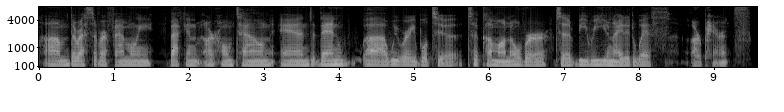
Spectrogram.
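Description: A woman born in Mexico recalling her life in an interview, reflective and unhurried with frequent ums and uhs. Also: fairly low pitch, no room sound, studio quality. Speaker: interviewee, immigrant rights advocate. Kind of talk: recorded interview recollection.

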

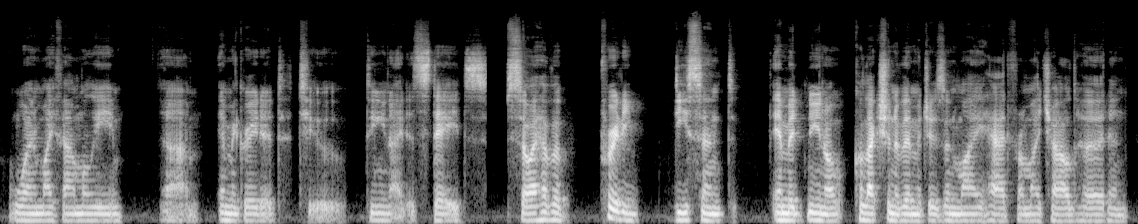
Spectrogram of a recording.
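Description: Halting man in his thirties. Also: mid-range voice, monotone, a bit bright. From Ukraine. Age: 30s. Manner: halting, many restarts and fillers. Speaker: interview guest, divinity student. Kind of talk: personal recollection in an interview.

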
